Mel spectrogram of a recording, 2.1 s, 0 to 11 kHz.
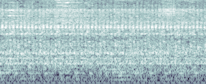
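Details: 2011 Renault Clio 1.5 dCi diesel with 226,432 km, in for a strange engine noise mostly when cold; after service with antifreeze replaced: steady, even diesel clatter at idle, no hiss, tapping or uneven beats. Idling normally.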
